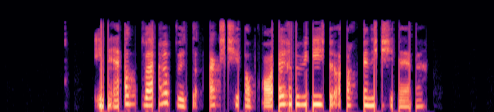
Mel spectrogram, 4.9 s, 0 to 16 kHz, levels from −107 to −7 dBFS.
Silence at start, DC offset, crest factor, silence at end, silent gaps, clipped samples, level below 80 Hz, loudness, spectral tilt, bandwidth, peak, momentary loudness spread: 0.95 s; under 0.1%; 20 dB; 0.7 s; 1.88-1.92 s, 2.04-2.09 s; under 0.1%; -52 dBFS; -21 LUFS; -5 dB/octave; 7.8 kHz; -2 dBFS; 9 LU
